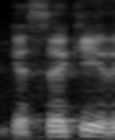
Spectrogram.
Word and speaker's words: Gesicki: I just don't like what I've heard from Mike Gesicki, is how you say his last name, but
